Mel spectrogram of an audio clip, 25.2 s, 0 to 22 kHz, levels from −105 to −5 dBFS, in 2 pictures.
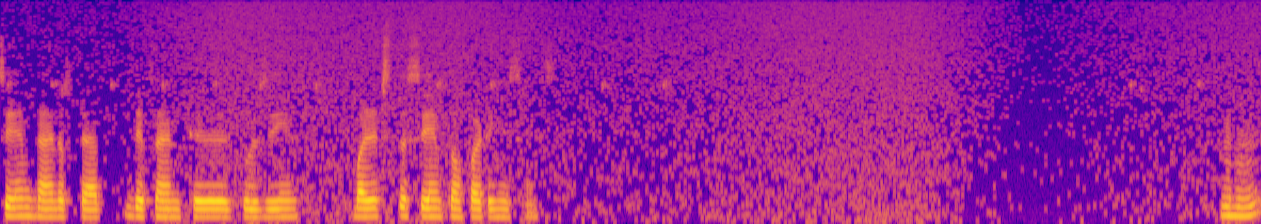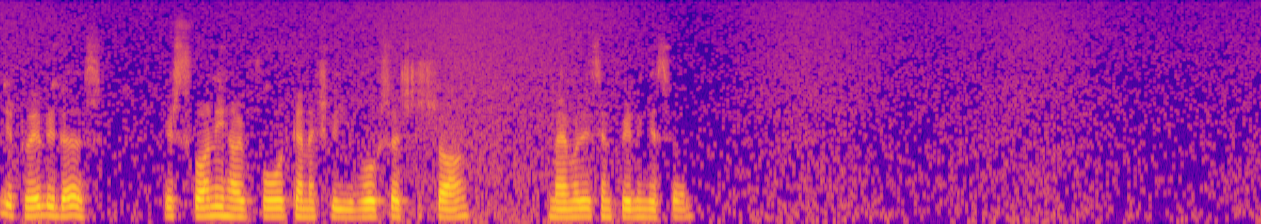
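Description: Speech clip with overdone noise removal throughout, as if heavy noise reduction gated bands near the noise floor, leaving twinkling specks in near-silent gaps. On a spectrogram, the gaps show scattered isolated dots on black, and the speech has ragged holes.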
